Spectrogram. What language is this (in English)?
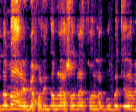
Hebrew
